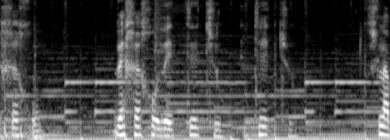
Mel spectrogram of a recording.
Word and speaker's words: Jeju: Jeju. Es la pronunciación.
